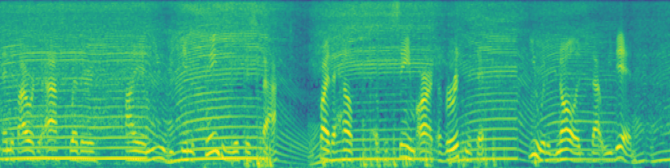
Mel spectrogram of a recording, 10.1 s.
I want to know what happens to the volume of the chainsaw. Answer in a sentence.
The loudness of the chainsaw goes down.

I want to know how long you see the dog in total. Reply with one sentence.
You can't hear the dog here.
